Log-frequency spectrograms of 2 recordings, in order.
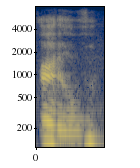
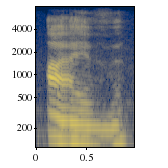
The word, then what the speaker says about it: I've: I have just finished I've I have I have just finished that's it yeah I keep hearing you say I have but here don't pronounce the have just one syllable I've I that's it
